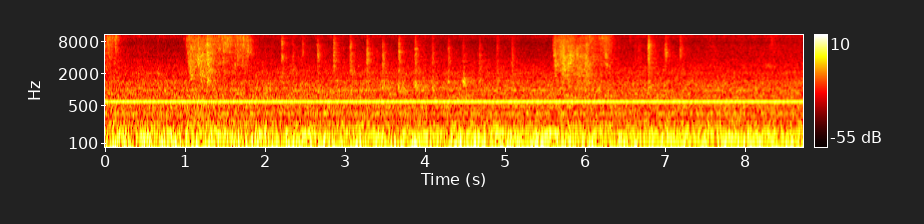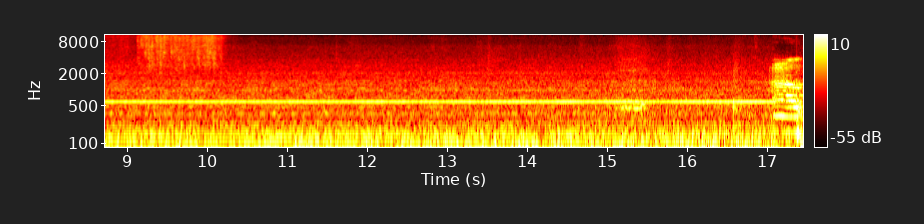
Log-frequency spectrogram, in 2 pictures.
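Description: Water runs steadily from a tap while rinse water is changed during a painting session, a constant close hiss with a few brief louder gushes over the top, and no voices.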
